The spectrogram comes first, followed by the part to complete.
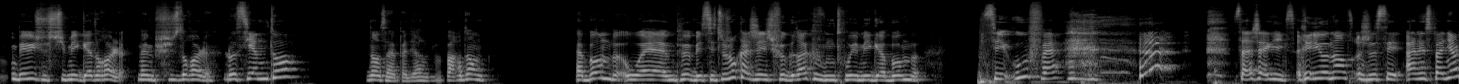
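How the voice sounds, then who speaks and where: A bubbly young woman chats casually on a live stream, rambling from topic to topic and laughing often. Her voice sits a little high for a woman. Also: a bit bright.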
